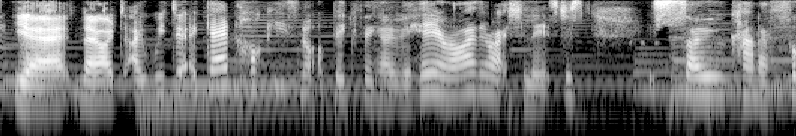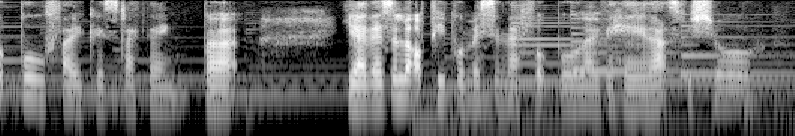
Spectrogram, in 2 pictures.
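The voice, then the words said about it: English accent. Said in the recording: “you have a beautiful accent ... my English accent. You know, proper English accent”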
